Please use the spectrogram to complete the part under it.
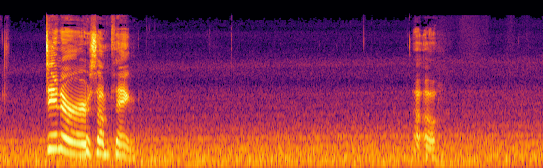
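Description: A low, steady airplane cabin hum drones throughout.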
